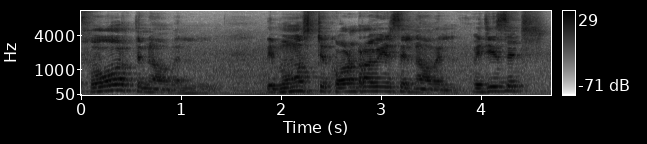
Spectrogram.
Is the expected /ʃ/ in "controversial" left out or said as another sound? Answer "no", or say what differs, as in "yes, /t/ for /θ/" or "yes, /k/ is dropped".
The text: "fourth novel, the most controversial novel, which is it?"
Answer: yes, /s/ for /ʃ/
